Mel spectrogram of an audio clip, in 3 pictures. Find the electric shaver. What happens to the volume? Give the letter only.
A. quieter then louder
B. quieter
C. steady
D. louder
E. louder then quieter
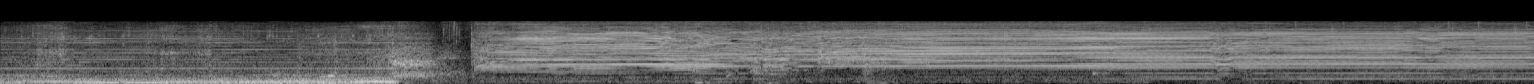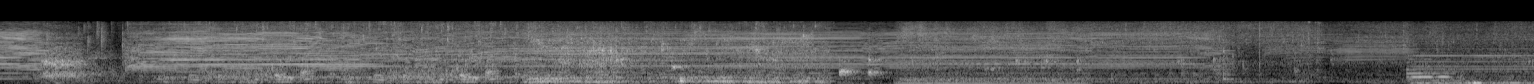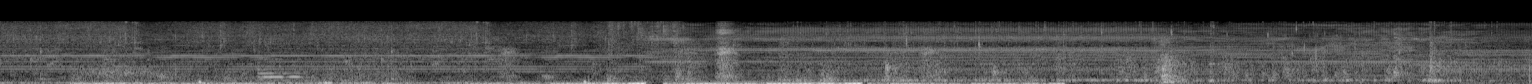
B.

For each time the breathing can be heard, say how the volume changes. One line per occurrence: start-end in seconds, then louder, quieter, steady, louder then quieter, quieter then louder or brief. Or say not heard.
31.4-41.2 louder then quieter.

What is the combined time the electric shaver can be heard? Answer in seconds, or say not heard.
46 s.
